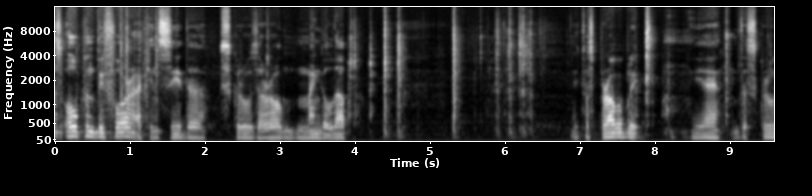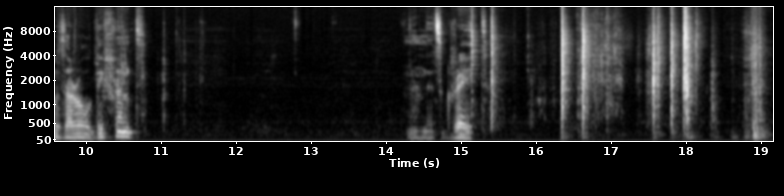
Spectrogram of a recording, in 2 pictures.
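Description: A screwdriver clicks and taps against small screws.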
